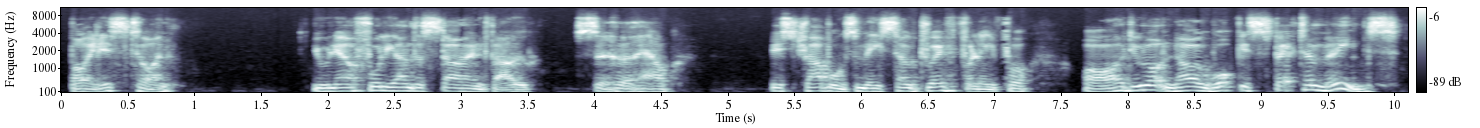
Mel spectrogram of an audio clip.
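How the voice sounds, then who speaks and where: An actor playing an anxious, haunted older railway signalman in a Victorian ghost story, troubled and halting, with formal old-fashioned speech. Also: mid-range voice, breathy edge, rough recording. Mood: troubled, dread.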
